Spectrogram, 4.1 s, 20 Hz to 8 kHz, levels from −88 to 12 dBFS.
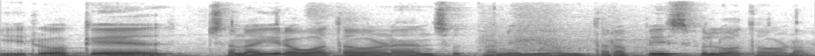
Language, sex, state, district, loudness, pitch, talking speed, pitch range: Kannada, male, Karnataka, Bellary, -18 LUFS, 115 Hz, 115 wpm, 110-120 Hz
